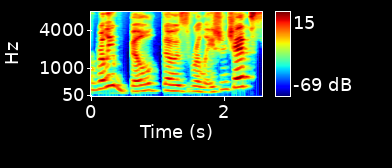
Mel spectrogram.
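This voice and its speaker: Speaking at a fairly slow pace, a woman with an American accent has a fairly high pitch. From Southern California. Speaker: tech founder. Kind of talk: interview.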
